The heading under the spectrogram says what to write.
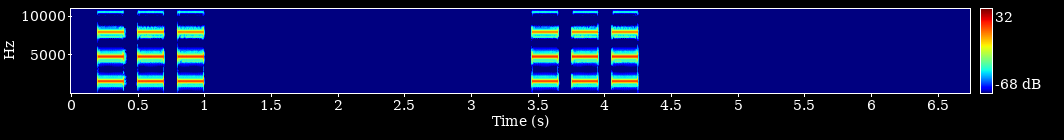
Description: Beep code, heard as beeps from a small speaker, played twice, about 1600 Hz. 3 short. In AMI BIOS tables: failure in the first 64 KB of memory; in Dell tables: chipset error.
